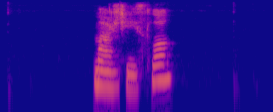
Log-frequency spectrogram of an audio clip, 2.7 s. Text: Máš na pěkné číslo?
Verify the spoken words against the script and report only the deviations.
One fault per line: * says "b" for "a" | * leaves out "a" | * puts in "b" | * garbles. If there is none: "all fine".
* leaves out "na pěkné"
